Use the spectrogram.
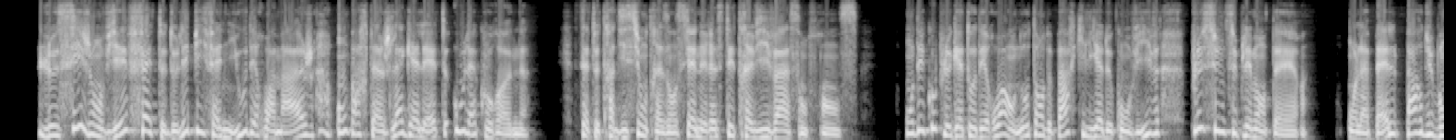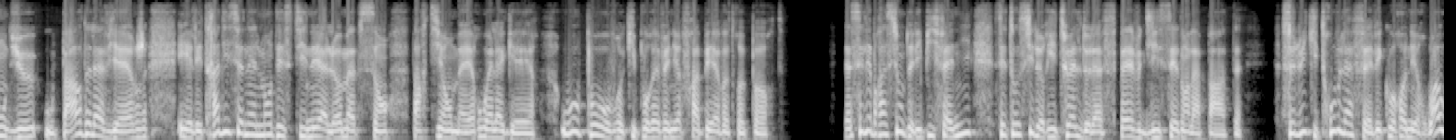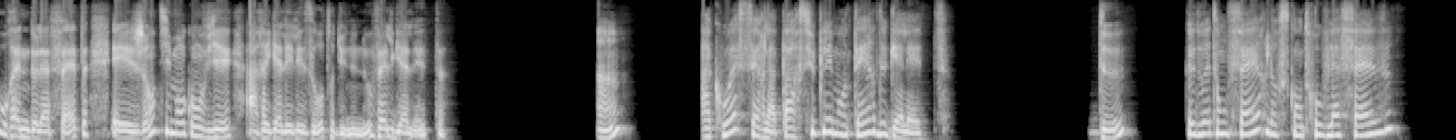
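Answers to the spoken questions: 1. Elle est destinée à l'homme absent (parti en mer ou à la guerre) ou aux pauvres qui pourraient frapper à la porte.
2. On est couronné roi ou reine et on doit offrir une nouvelle galette aux autres.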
